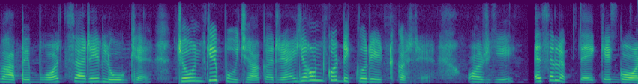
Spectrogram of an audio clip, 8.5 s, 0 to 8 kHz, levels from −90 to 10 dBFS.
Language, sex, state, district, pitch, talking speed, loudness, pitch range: Hindi, female, Maharashtra, Mumbai Suburban, 240 Hz, 170 wpm, -19 LUFS, 225-305 Hz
